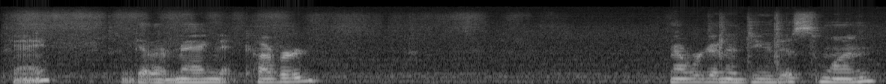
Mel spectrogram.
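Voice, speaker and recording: A woman's voice: low voice, unhurried, vocal fry, darkish tone, slight background noise, rough recording. A woman of about sixty chatting casually through a craft demonstration, thinking aloud in a folksy, self-deprecating way. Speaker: crafter presenting a tutorial. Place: indoors at a craft desk.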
